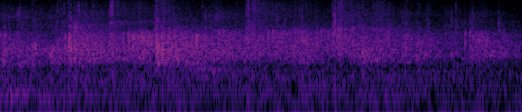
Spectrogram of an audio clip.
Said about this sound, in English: Cue the ob- obligatory applause.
